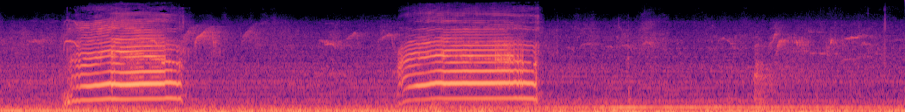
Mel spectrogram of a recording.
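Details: Two long, even meows from a stray cat, each about a second long and roughly two seconds apart, followed by quiet with only a low background hum.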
